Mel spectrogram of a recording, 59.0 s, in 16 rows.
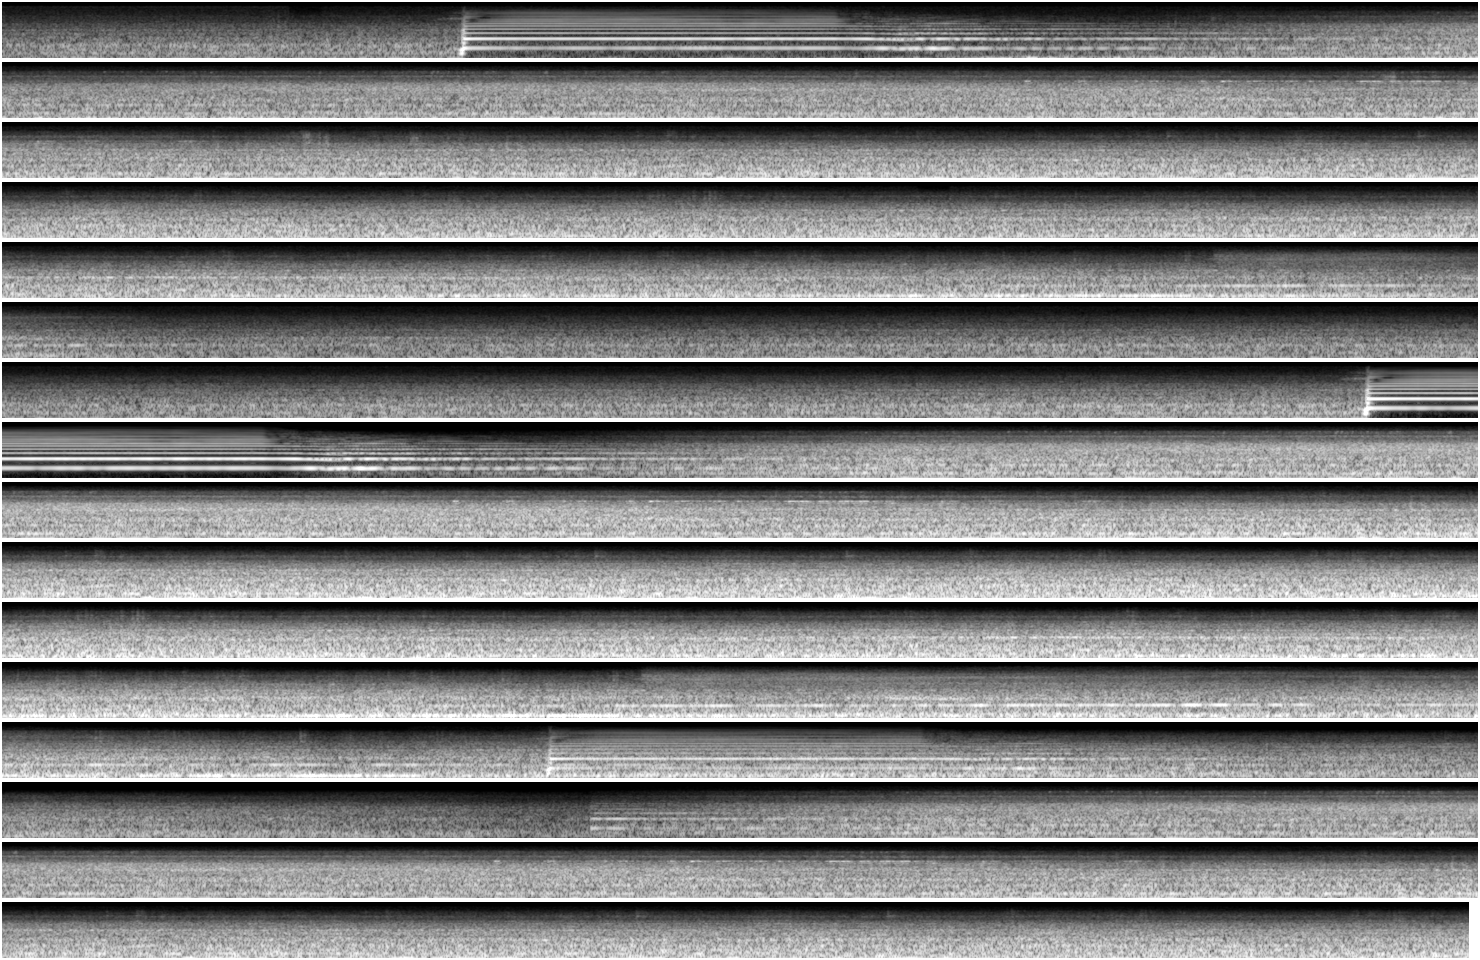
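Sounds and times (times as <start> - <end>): passing train rumble: 0.0 - 59.0
train horn: 1.1 - 3.6, 25.5 - 28.0, 44.9 - 47.3, 49.4 - 50.4.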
